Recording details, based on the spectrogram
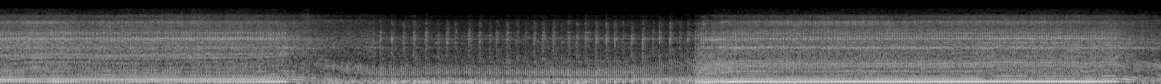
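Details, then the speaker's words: Small engine fired up on choke, little fuel in tank: buzzes steadily at high revs, drops to lumpy idle, then revs cleanly back up; normal running. "Anyway, from what I remember, this fires up just fine."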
